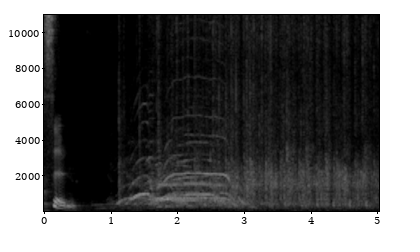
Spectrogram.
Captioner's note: audience applauding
